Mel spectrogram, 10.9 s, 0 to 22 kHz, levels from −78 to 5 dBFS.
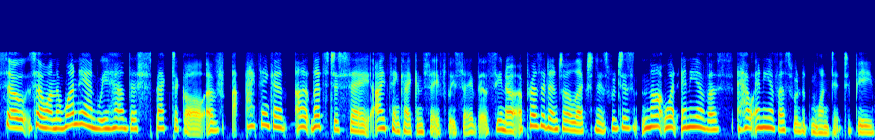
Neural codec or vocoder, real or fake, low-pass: none; real; 5.4 kHz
